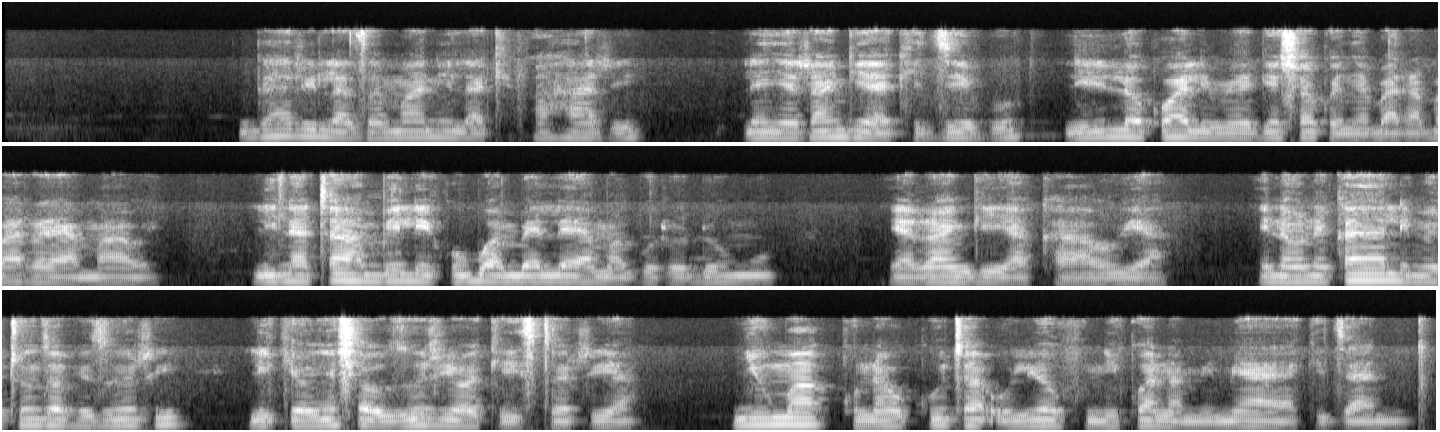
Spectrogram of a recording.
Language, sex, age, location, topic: Swahili, male, 18-24, Nairobi, finance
